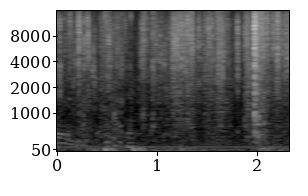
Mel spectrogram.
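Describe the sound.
Continuous crinkling rustle of leaves being handled, with a sharper crackle near the end and soft voices murmuring underneath.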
